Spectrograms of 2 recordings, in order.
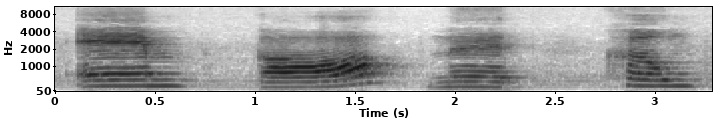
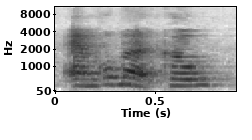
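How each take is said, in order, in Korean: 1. 각 단어를 천천히 따로따로 말해요. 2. 단어들이 감정을 담아 빠르게 자연스럽게 이어져요. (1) "하나하나씩 먼저 연습을 하는 거예요" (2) "이렇게 물어봅니다"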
